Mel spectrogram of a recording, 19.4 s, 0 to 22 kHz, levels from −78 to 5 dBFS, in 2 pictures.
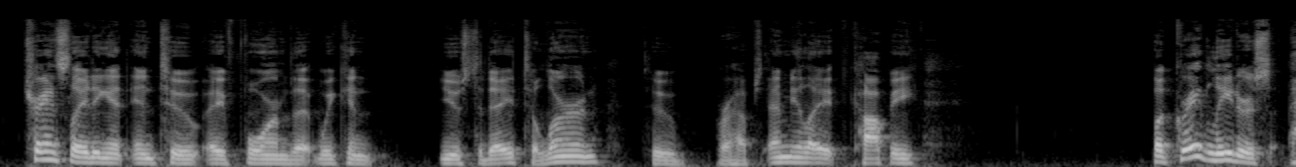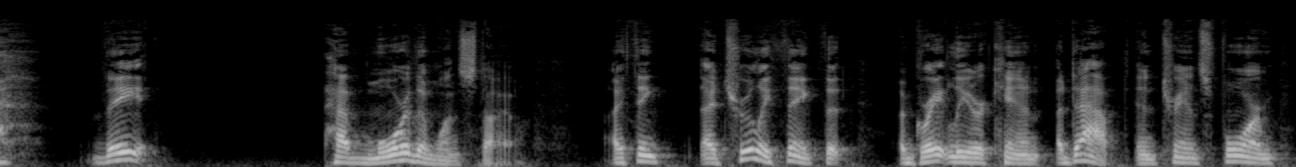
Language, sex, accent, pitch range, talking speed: English, male, American, 95-125 Hz, 115 wpm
